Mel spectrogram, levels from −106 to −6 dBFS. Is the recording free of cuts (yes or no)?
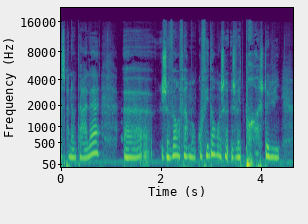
yes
